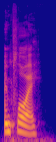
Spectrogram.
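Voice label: "employ", American English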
